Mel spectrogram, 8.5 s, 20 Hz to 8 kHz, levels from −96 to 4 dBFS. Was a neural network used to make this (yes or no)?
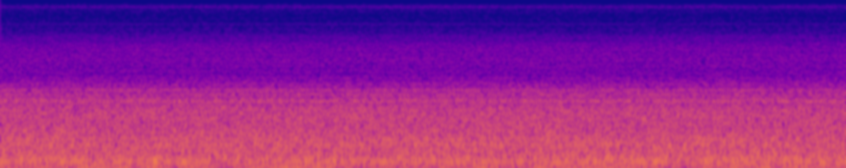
no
